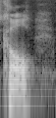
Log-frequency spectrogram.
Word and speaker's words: Caol: That's what the C-A-O-L, it's pronounced Cull, means Kyle, which is a Narrows.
